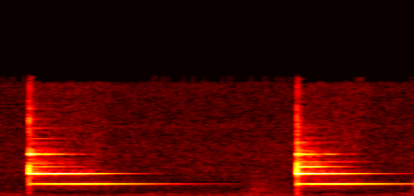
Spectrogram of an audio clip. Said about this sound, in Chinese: 这六套编盘保存的都比较完好，虽然在地下掩埋了两千多年，但轻轻敲击就能传出来自远古的声音。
